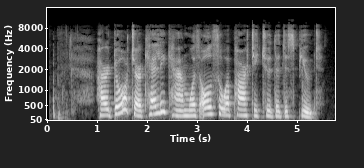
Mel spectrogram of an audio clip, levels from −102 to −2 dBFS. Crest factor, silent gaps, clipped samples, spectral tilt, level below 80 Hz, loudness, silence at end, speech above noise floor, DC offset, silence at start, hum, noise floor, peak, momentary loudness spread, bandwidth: 16 dB; none; under 0.1%; -5 dB/octave; -58 dBFS; -16 LUFS; 0.3 s; 26 dB; under 0.1%; 0.1 s; none; -41 dBFS; 0 dBFS; 8 LU; 9.4 kHz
